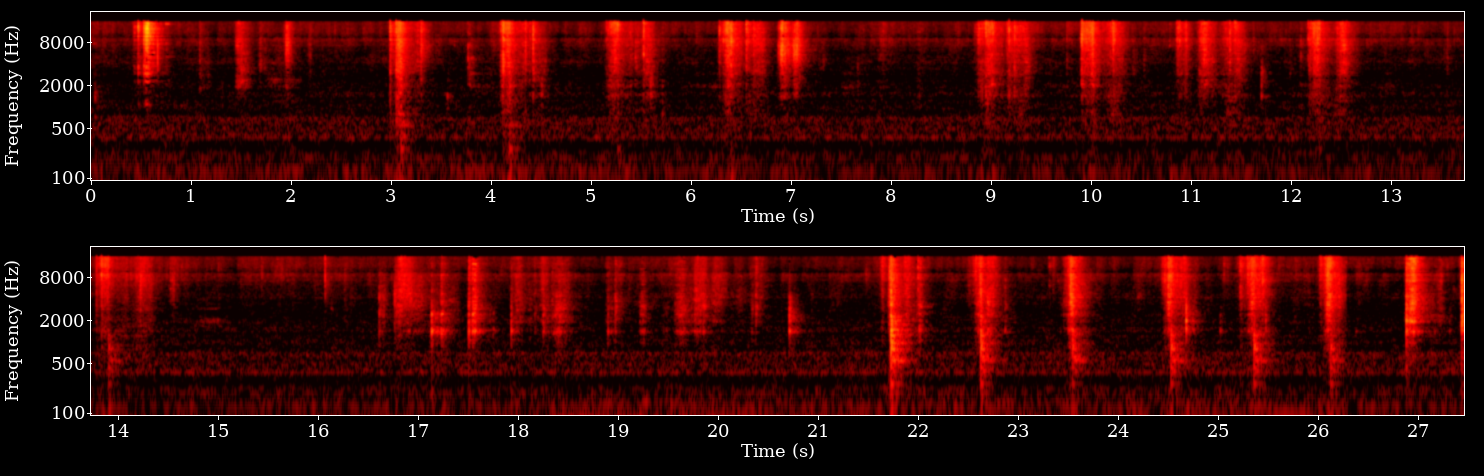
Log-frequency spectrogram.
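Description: Chef's knife cutting a jalapeño on a plastic cutting board: scattered single knife taps as it is sliced into strips, then quicker, louder chopping in the last few seconds as the strips are diced.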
